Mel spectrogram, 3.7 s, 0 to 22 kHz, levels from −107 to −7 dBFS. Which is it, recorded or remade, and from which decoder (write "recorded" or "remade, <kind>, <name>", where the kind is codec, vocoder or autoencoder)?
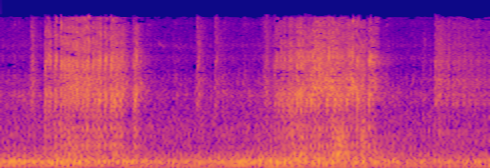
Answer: recorded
